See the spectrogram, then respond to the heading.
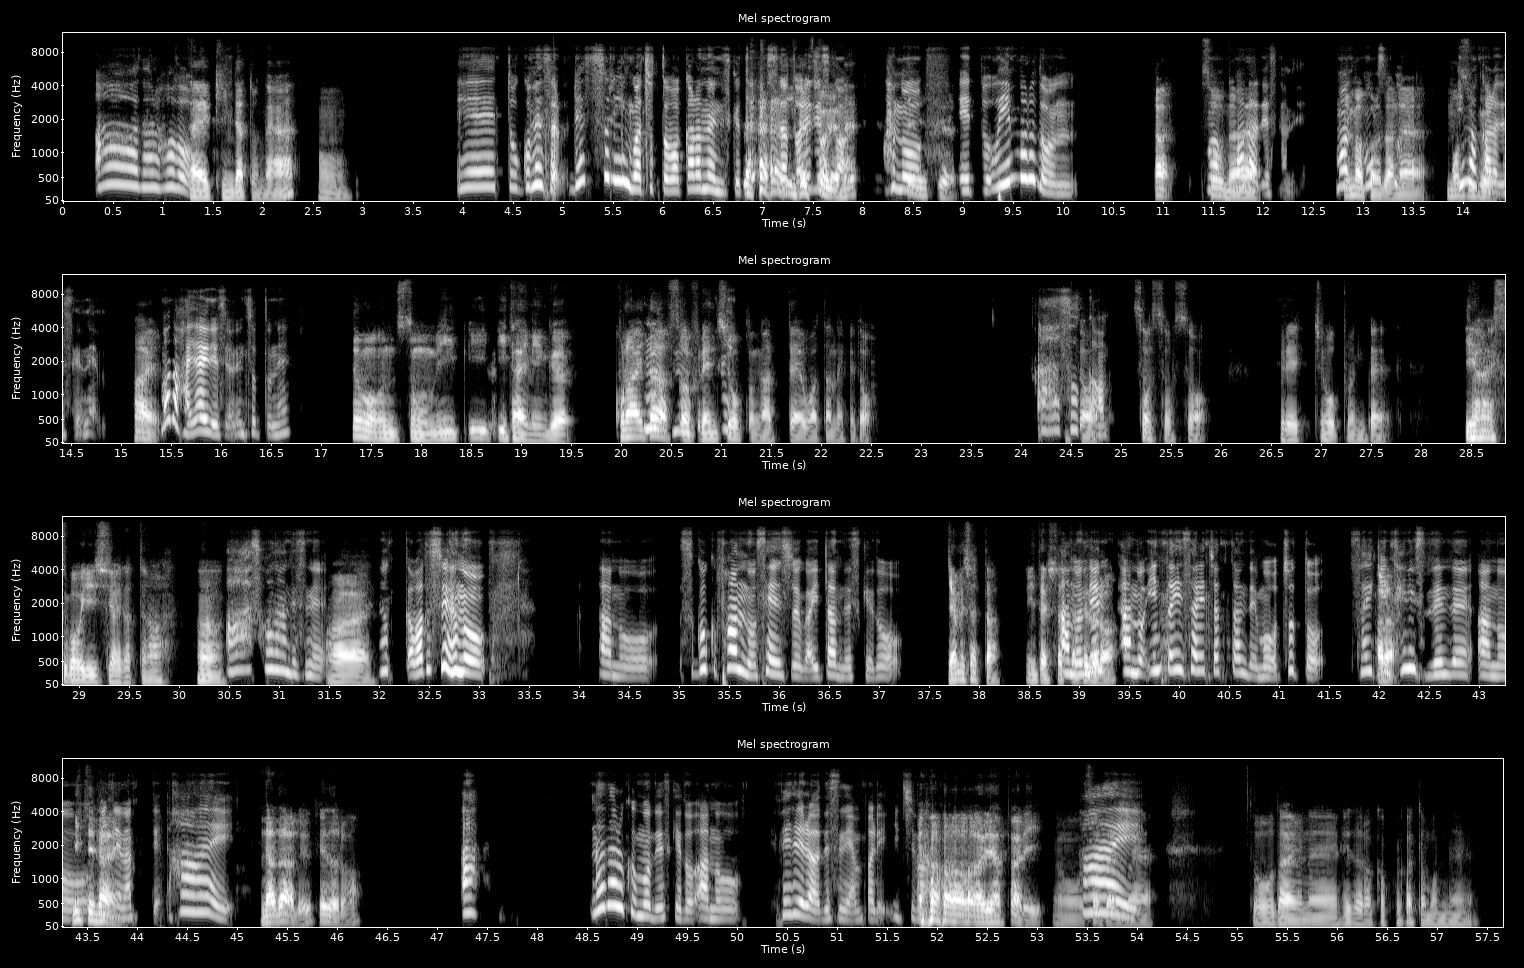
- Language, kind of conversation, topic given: Japanese, unstructured, 技術の進歩によって幸せを感じたのはどんなときですか？
- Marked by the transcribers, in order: tapping; laugh; laughing while speaking: "れ、そうだよね"; other background noise; laugh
